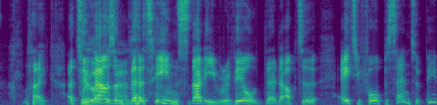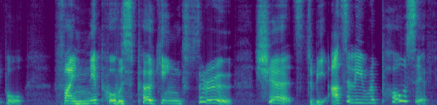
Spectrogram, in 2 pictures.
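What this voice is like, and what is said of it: British accent. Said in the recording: “his British accent”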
